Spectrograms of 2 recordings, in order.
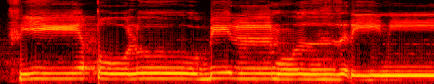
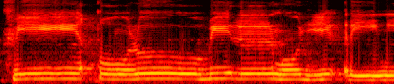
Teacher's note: huruf jim sukun. Ketika sukun dia punya sifat pantul ya, Bunda. Sudah bagus, sudah memantul. Nama sifatnya qalqalah dalam istilah tajwid.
